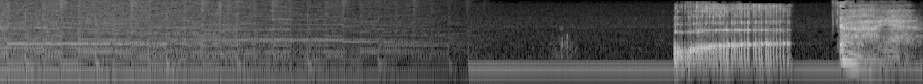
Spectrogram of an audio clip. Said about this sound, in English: I was thinking, I'm going to edit this out, and then I burped.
